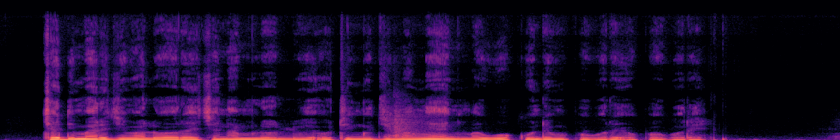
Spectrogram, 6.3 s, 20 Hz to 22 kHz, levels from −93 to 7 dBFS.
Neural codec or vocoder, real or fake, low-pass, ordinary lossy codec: none; real; 19.8 kHz; none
